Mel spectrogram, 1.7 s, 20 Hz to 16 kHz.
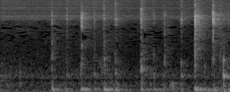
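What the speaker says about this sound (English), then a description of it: "But it definitely, typing on it is really good." Light tapping of keys on the Cube i7 Remix tablet's detachable keyboard, a quick irregular patter of soft clicks heard close and quiet, with no talking.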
